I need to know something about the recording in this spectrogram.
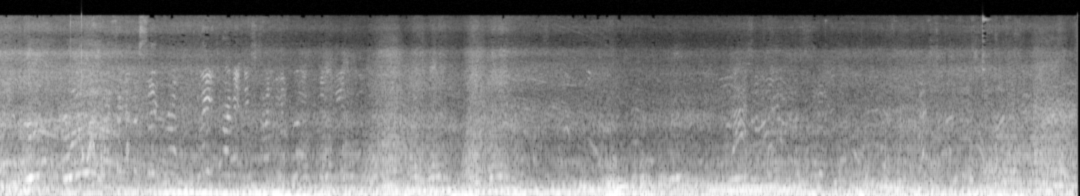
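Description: Sports car engines, among them a Nissan GT-R and a Toyota Supra, as the cars drive slowly past one after another, mostly at low revs, with a rising rev about a second in and another around nine seconds in. Crowd chatter mixes in.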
